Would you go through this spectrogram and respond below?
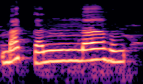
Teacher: مکناہم، مکناہم، یعنی نون کے اوپر شد ہیں تو ہم غنہ کریں گے، زبان تالو سے لگے گی اور آواز ناک کے ذریعے ادا ہوگی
